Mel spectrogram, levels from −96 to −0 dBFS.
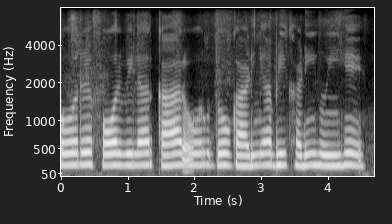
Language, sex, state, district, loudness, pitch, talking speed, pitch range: Hindi, female, Himachal Pradesh, Shimla, -13 LUFS, 205 Hz, 140 wpm, 195-205 Hz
